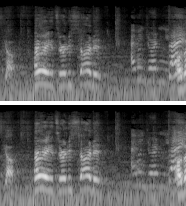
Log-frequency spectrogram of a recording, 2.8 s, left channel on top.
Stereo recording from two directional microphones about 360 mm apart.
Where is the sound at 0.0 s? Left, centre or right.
Right.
